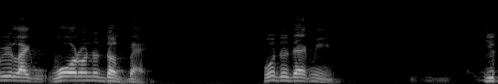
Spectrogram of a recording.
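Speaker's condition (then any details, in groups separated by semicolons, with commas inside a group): No condition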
